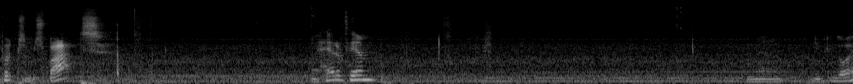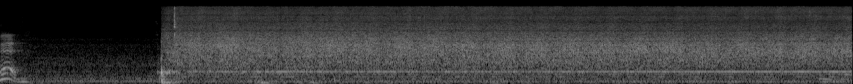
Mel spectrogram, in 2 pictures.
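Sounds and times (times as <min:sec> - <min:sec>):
floor buffer motor humming: 0:10.2 - 0:17.0.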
